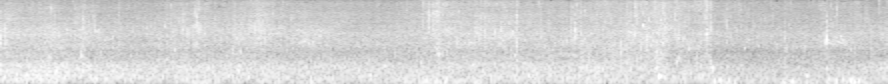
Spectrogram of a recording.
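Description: Wind buffeting the microphone over the wash of the sea: a steady, low, rumbling noise, with a few faint ticks, the sharpest about six and a half seconds in.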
